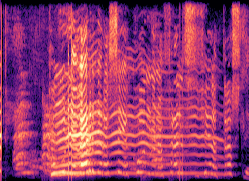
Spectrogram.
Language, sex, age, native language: Icelandic, male, 11, Icelandic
